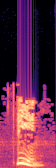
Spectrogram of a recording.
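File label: "令", Mandarin Chinese; chinese-flashcards; hsk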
